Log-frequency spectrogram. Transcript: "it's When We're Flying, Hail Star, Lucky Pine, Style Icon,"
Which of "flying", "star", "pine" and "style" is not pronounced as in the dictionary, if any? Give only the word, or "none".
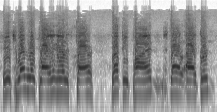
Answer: flying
